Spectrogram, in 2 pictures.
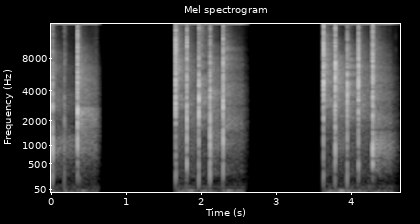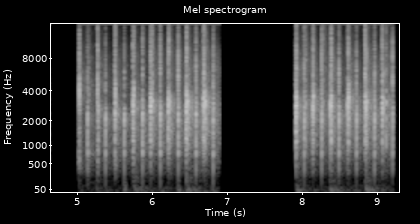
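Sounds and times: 
hand claps: 0.0s - 0.7s, 1.7s - 2.7s, 3.7s - 7.0s, 8.0s - 9.2s.

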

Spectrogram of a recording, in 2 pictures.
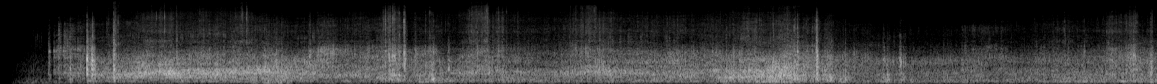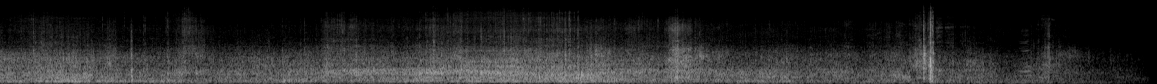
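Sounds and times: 
skateboard driving in multiple sequences: 0.2s - 23.1s.

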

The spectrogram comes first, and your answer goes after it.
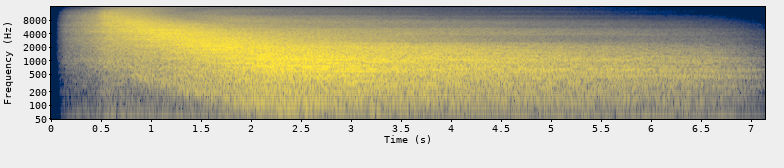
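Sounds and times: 
high long swoosh: 0.2s - 7.0s.

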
